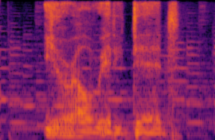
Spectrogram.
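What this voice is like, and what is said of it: Imitates a stern anime hero's voice. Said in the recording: “I've seen the Fist of the North Star, and this is how he sounds ... that was just about as dumb as mine”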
